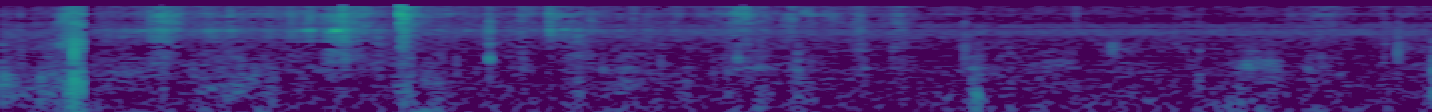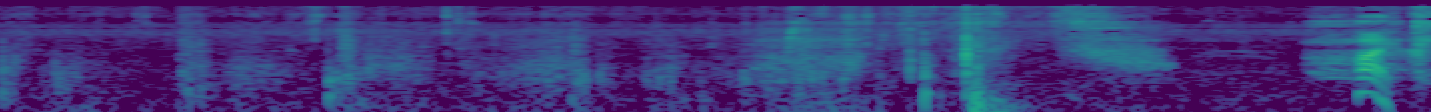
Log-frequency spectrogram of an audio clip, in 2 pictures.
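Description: Faint scattered crunching of snowshoe steps in snow, then about twelve seconds in a louder rush ending in a heavy thump as a snowshoer jumps off a snow-covered boulder and lands in deep snow.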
